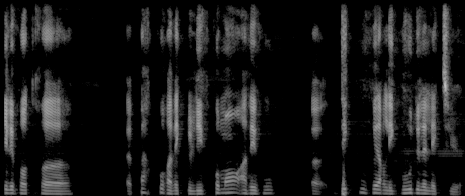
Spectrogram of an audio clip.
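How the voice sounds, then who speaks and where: Male pastor-moderator, enthusiastic emcee, mid pitch, dry mic. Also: moderate pace, a little mellow, no room sound. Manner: enthusiastic, announces guests, calls for applause. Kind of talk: event hosting. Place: event hall stage.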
